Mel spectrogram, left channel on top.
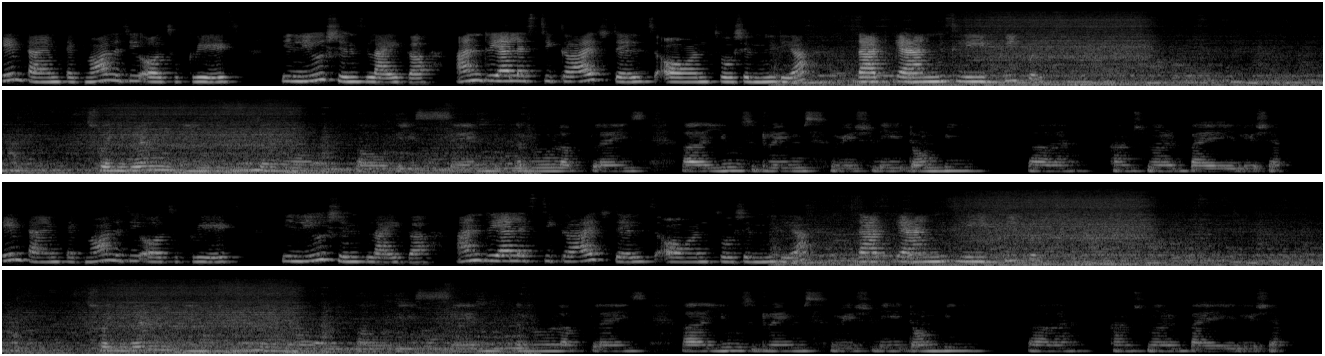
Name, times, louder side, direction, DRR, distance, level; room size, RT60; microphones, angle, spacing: voice 1, 0.0-2.3 2.8-8.2 8.5-10.4, left 5 dB, 50° left, 0.6 m, -33 dB
sound 1, 7.7-18.6, left 1 dB, 15° right, 1.2 m, -40 dB
voice 2, 14.0-23.0 23.5-26.0, left 3 dB, 10° left, 1.3 m, -41 dB
4.9 x 2.9 x 3.3 m
head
